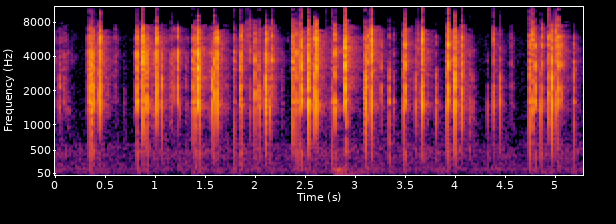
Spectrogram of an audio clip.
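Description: Long nails scratch and tap a hollow plastic Christmas ornament ball with red and white glitter stripes, held close. The result is a quick run of bright, dry clicks and crinkly scratches that stop almost instantly, with very little low end.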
